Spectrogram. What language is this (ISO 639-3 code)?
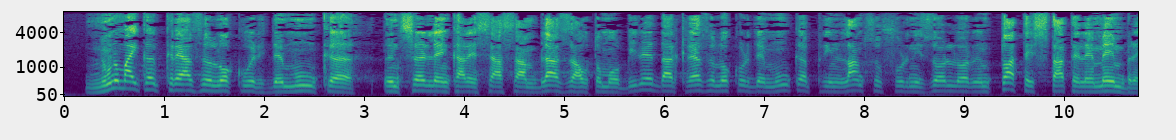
ron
